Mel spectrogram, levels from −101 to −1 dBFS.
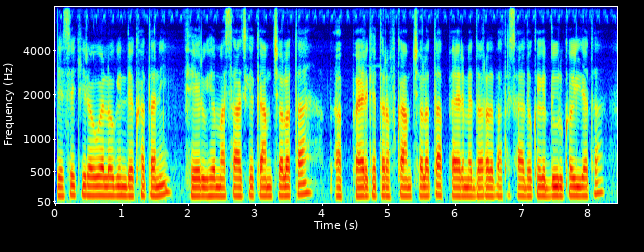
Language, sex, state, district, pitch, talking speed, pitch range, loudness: Maithili, male, Bihar, Samastipur, 135 Hz, 200 wpm, 135-140 Hz, -17 LUFS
